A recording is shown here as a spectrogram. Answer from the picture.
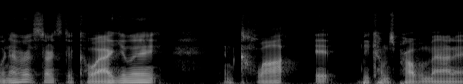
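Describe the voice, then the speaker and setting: On a very clean recording with a silent background, a man talks at a moderate pace in a very deep, low pitch, with lively intonation and vocal fry. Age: 40s. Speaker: artist and designer. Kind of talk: casual interview.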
